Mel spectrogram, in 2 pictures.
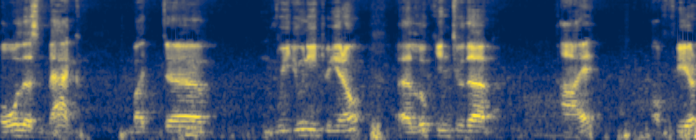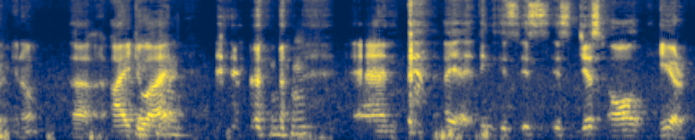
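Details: Stuttering in a woman from Scotland who describes having a speech condition (stammering).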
